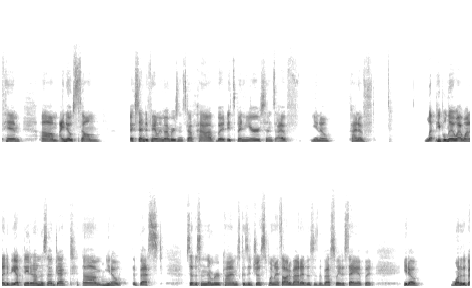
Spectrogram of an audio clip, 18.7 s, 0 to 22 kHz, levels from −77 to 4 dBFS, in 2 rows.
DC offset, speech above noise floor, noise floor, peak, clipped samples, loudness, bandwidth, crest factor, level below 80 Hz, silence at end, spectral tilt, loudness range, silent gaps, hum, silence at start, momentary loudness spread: under 0.1%; 65 dB; -90 dBFS; -8 dBFS; under 0.1%; -26 LUFS; 13.5 kHz; 18 dB; -76 dBFS; 0 s; -4 dB/octave; 5 LU; none; none; 0 s; 11 LU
